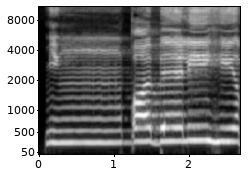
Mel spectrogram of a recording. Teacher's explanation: Kemudian ada di tengah bacaan, maka ba-nya dipantulkan dengan pantulan yang kecil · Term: qalqalah sughra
